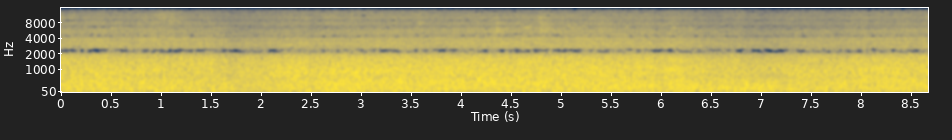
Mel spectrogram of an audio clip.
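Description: Freight train cars rumble and clatter steadily past on the rails.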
